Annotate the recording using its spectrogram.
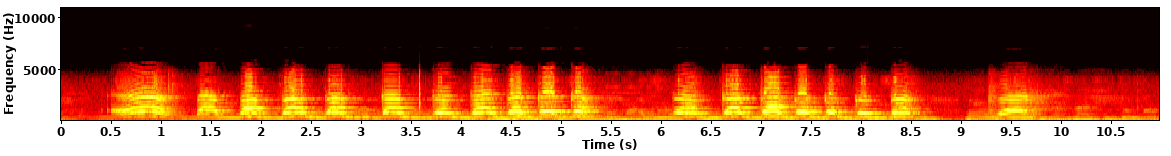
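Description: Toddler babbling in a long run of short, high-pitched, sing-song syllables, about two or three a second, with a brief pause and then one more near the end.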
